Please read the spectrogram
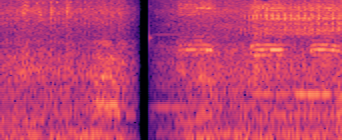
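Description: Traffic noise of a congested road of engines idling and moving slowly, under a short spoken reply. The sound drops out suddenly and briefly just before a second in, then the traffic noise resumes.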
